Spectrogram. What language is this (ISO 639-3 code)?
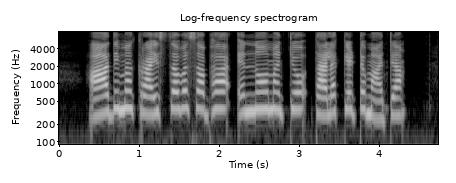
mal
